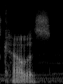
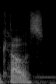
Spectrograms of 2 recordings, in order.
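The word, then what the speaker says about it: Kallis: correct i'll call him callus he just decided to spell it k-a-l-l-i-s because that's how it sounds yeah and it's probably like just like one of those words that's like callous you know what i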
